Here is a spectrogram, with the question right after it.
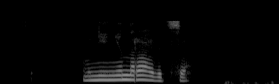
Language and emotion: Russian, neutral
